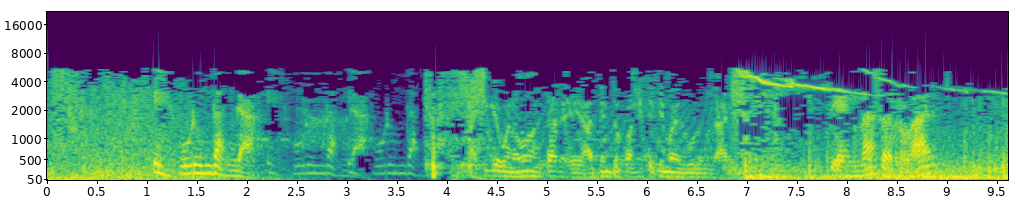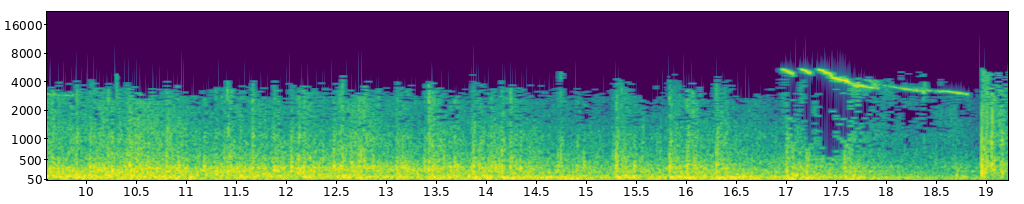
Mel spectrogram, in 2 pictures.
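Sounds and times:
high whistling rocket tone sliding downward: 0:00.0 - 0:01.1, 0:06.8 - 0:13.6, 0:16.9 - 0:19.2
fireworks and rockets crackling and banging: 0:00.0 - 0:02.6, 0:03.8 - 0:19.2
speech: 0:01.0 - 0:09.8.

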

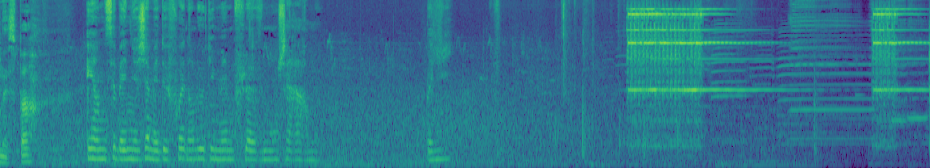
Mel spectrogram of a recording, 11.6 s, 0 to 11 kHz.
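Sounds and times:
speech: 0:00.0 - 0:04.2, 0:05.3 - 0:05.8
telephone ringing with an electronic ringtone: 0:07.8 - 0:11.6.

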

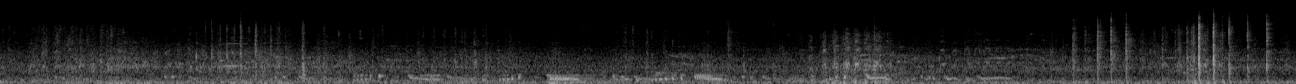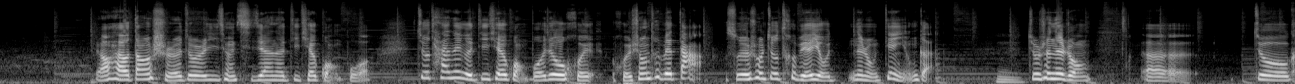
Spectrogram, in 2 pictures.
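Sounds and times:
recorded sample of pigeons cooing at the opening of a song: 0:01.6 - 0:12.1
hiss: 0:13.5 - 0:17.6, 0:21.2 - 0:25.8
speech: 0:13.9 - 0:25.8.

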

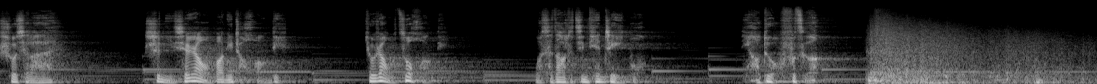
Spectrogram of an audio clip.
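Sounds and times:
speech: 0:00.1 - 0:00.7, 0:01.4 - 0:03.0, 0:03.7 - 0:04.5, 0:05.4 - 0:06.6, 0:07.4 - 0:09.0
heavy rain under dense clouds: 0:08.7 - 0:10.9
thunder under dense clouds: 0:08.7 - 0:10.9.

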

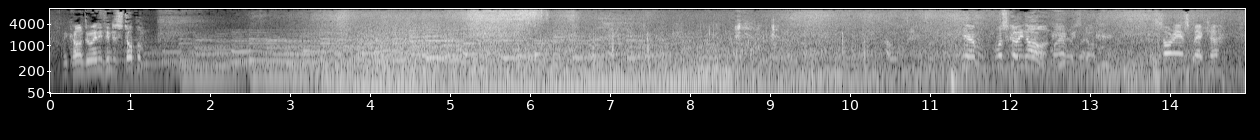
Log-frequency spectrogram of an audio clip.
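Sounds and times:
speech: 0:00.2 - 0:01.8, 0:11.9 - 0:13.2, 0:13.9 - 0:14.8
public ferry engine droning across open water: 0:01.4 - 0:11.8
wash of waves on open water: 0:01.4 - 0:14.9
gusts of wind buffeting: 0:01.8 - 0:14.9.

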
